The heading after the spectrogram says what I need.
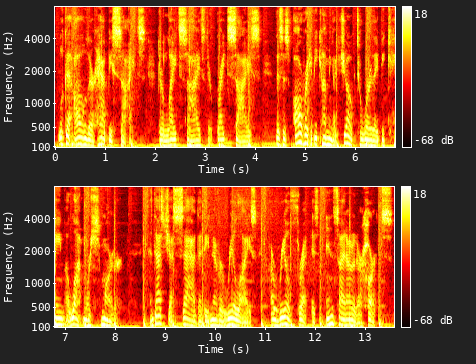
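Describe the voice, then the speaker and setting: Man acting a scheming cartoon villain, smug, taunting, middle pitch, music behind. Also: normal speed, lightly acted. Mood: scornful. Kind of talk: amateur animated fan drama acting. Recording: music under the voice.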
